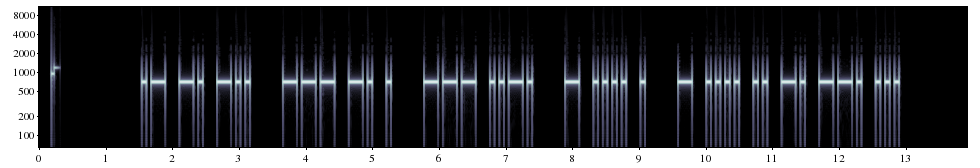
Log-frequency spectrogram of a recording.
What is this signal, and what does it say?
Morse code, heard as a keyed tone, about 17 wpm, 700 Hz. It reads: AND ONE OF THE THINGS
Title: Sets of 5 Words 17wpm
